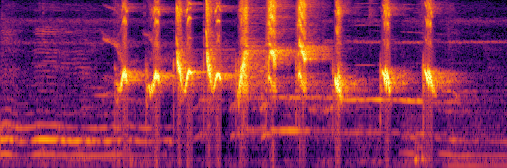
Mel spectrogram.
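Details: Greater green leafbird singing to stir other birds into song: about a dozen sharp, loud whistled notes in quick succession, some looping up and down, over a low steady hum.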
